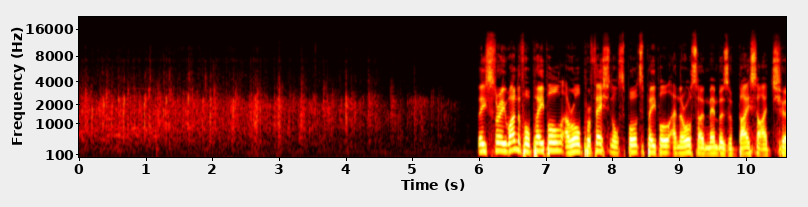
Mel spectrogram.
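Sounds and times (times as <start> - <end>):
church audience applauding welcoming a speaker onto the stage: 0.0 - 5.7
speech: 6.0 - 10.5.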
